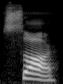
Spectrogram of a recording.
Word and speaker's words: soar: सॉर। Are silent है इसमें। ठीक है, सॉ।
